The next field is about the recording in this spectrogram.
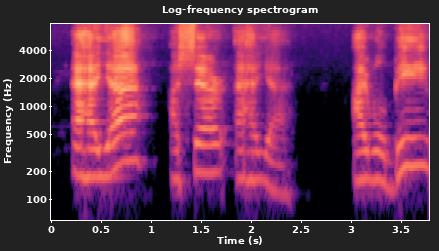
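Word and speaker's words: Ehyeh: Ehayeh, or sometimes we pronounce it because it's the name of God, Kehayeh, because we don't want to pronounce God's name.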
